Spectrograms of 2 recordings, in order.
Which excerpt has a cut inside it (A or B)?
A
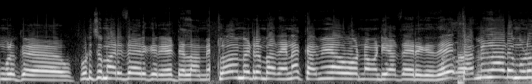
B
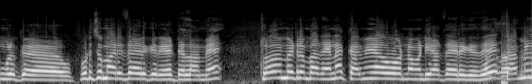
A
